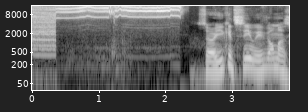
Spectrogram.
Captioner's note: tape forwards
